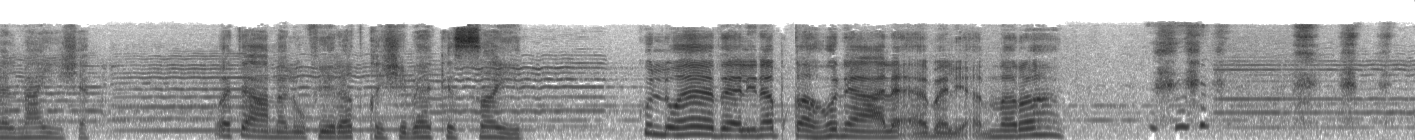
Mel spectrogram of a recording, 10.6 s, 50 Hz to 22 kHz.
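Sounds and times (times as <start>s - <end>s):
speech: 0.0s - 0.8s, 1.6s - 4.1s, 4.8s - 8.1s, 8.7s - 9.0s
person sobbing and whimpering: 8.6s - 10.6s.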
